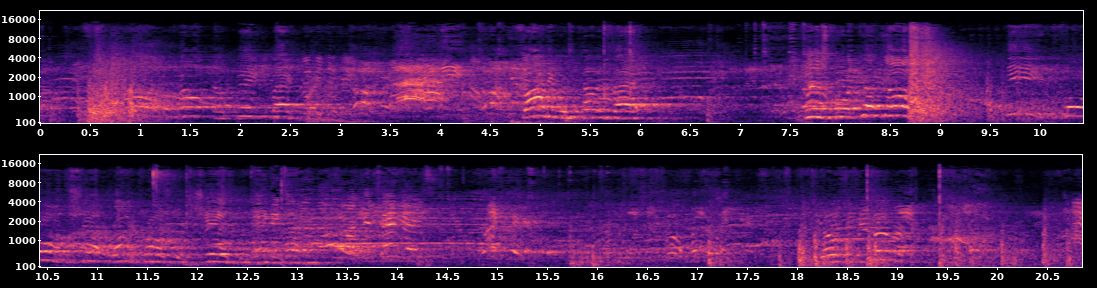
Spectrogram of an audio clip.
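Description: A crowd of people shouts and cheers nearby in an echoing hall.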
